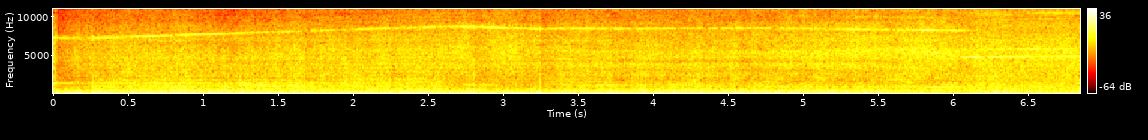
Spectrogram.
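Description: Kamikaze Jet Quad's jet engine roaring steadily and loudly at KC Raceway in Waverly, Ohio, a broad continuous whine and rumble filling the whole stretch, with a faint high tone gliding across it.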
